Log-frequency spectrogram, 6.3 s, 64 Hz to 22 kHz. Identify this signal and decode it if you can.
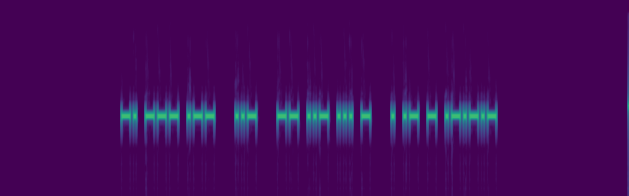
Morse code, heard as a keyed tone, about 40 wpm, 700 Hz. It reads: NOW U MUST EAT.
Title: Sentences from Top 300 Words and Abbreviations 40wpm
